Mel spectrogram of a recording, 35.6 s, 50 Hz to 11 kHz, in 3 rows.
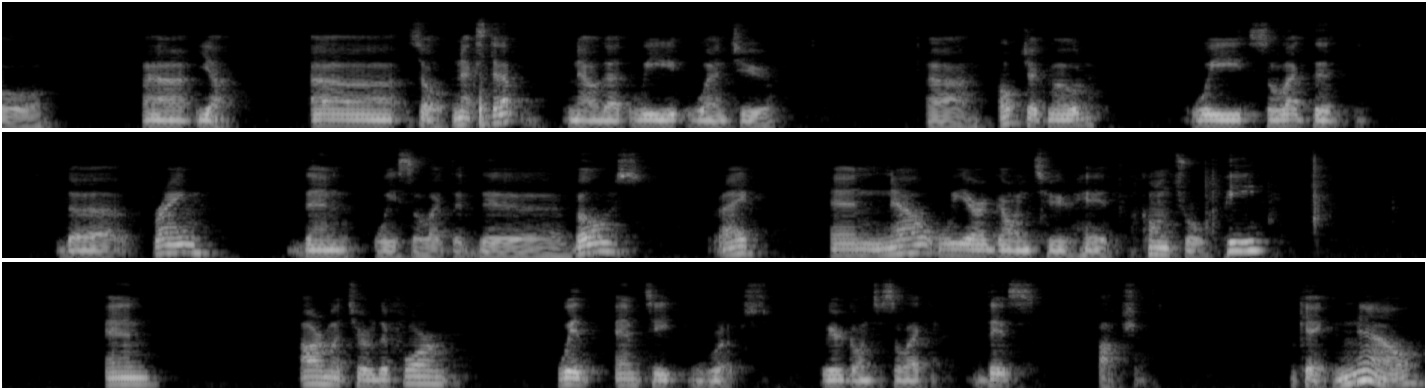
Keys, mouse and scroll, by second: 6.7 drag, 7.6 click, 8.3 click, 10.9 click, 11.6 click, 14.1 click, 15.1 click, 21.9 ctrl+p.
